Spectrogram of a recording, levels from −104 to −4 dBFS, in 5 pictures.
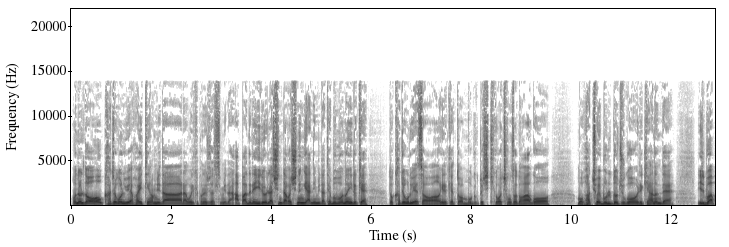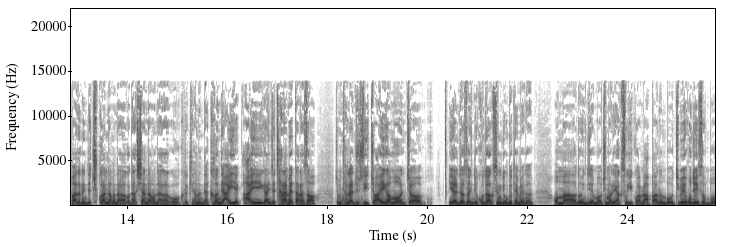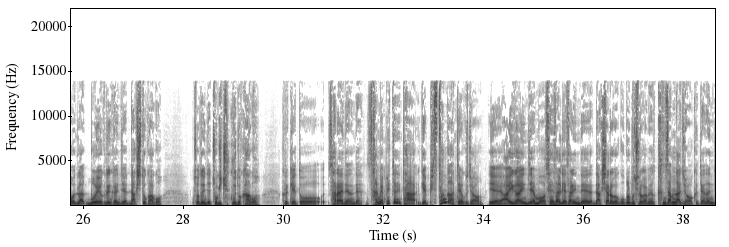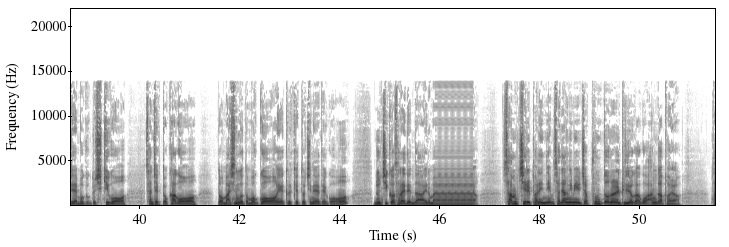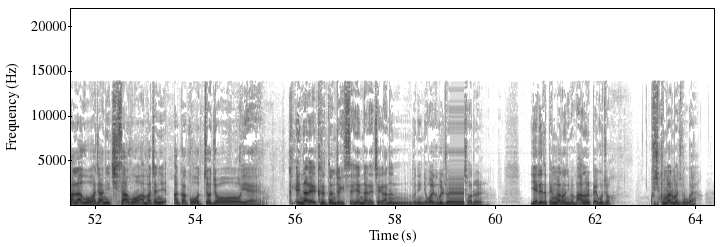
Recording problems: audio freezing; at 46 s for 0.5 s and at 59 s

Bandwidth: 14 kHz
